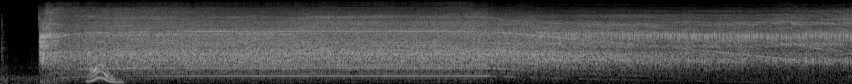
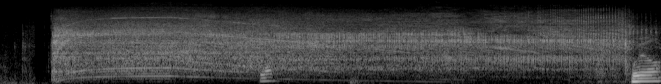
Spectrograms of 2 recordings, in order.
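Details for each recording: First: Electric angle grinder that quit after 30 seconds sharpening mower blades, run with the cover off after brush replacement: steady high whine with a rough, gritty edge and visible sparks; works but noisy. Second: Electric angle grinder that quit after 30 seconds of sharpening mower blades, now with new brushes and reassembled. Motor spins up fast to a clean, even high whine and holds steady without rattle or grinding, then winds down; it runs normally.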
